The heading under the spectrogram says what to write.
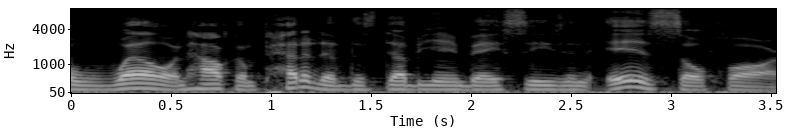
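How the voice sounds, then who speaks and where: A man talks in a dark, mellow tone. Audible room echo surrounds his voice. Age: 20s. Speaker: basketball podcast host. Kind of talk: solo podcast commentary. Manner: casual, with many fillers.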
